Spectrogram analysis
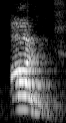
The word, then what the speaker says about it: aren't: Next আর not contraction তৈরি করার পর আর নট এর সাউন্ড আসে, এর প্রোনাউন্সিয়েশন আসে আন্ট, আন্ট। ওকে, আর এর উচ্চারণ থাকছে না এখানে।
